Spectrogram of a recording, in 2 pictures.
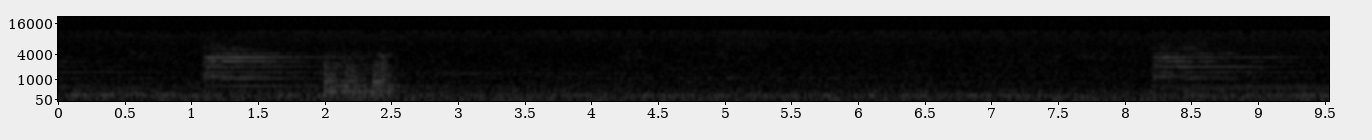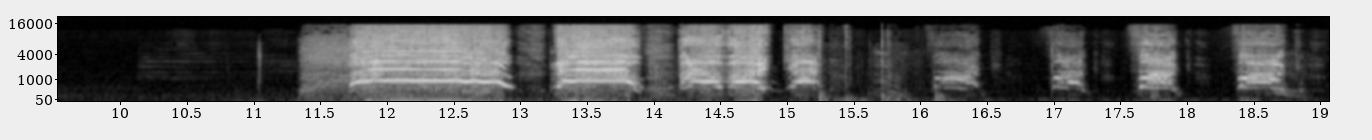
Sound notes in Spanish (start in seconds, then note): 11.2 gritando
